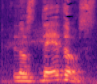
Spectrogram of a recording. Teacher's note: el serrano te dice los dedos, bien marcado con los dientes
